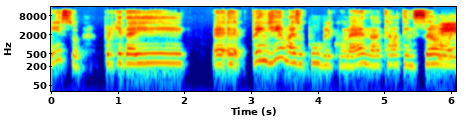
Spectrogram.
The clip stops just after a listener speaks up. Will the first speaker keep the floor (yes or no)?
no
